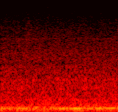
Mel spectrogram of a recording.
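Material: Nothing is struck.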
